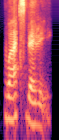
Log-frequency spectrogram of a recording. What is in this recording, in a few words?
"waxberry", Indian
